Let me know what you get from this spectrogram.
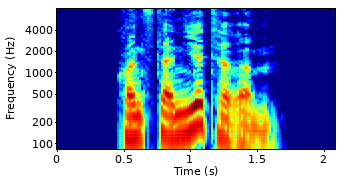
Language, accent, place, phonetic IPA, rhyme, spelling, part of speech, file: German, Germany, Berlin, [kɔnstɛʁˈniːɐ̯təʁəm], -iːɐ̯təʁəm, konsternierterem, adjective, De-konsternierterem.ogg
- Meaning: strong dative masculine/neuter singular comparative degree of konsterniert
